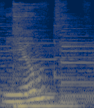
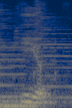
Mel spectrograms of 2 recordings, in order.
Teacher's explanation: Air comes out through the nose for mium, through mouth for biu.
